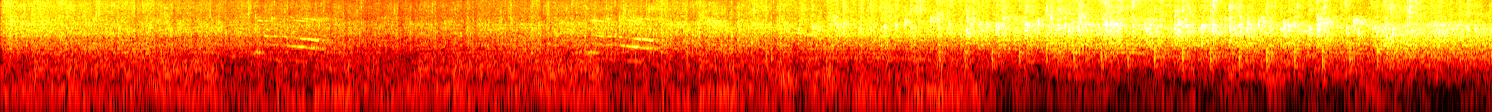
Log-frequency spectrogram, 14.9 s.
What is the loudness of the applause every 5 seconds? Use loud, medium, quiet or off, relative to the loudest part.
quiet, medium, loud.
